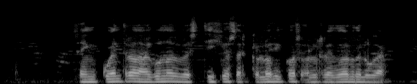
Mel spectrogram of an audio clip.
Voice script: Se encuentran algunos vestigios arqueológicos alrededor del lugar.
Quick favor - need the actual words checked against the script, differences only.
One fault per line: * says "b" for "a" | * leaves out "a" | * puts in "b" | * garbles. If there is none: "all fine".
all fine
